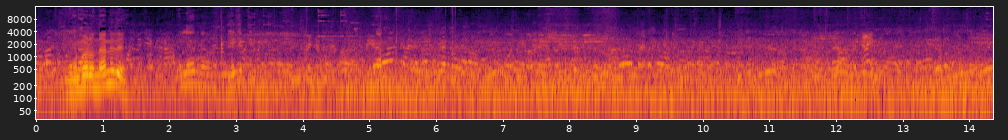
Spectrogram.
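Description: A crowd murmurs in the distance.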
